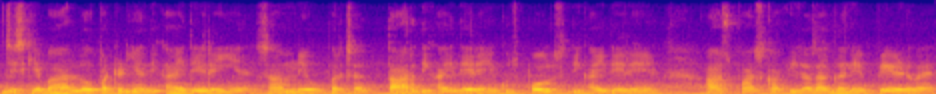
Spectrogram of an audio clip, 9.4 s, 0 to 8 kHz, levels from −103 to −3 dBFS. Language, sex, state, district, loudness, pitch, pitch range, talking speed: Hindi, male, Rajasthan, Bikaner, -18 LUFS, 110 Hz, 105-110 Hz, 185 wpm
